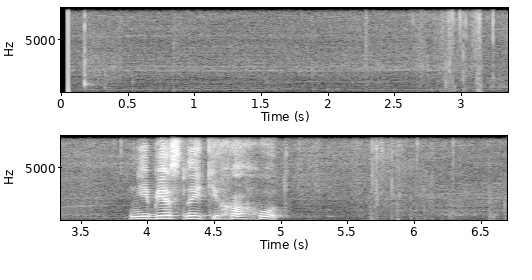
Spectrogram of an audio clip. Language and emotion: Russian, neutral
